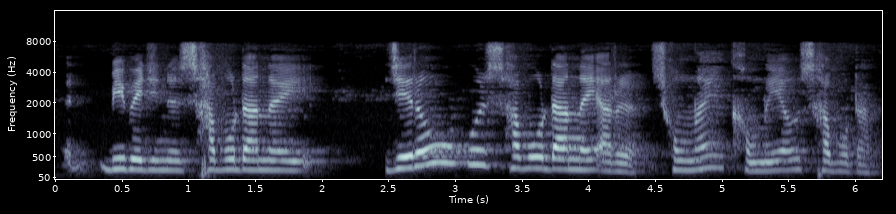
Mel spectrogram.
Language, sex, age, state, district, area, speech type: Bodo, female, 60+, Assam, Chirang, rural, spontaneous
